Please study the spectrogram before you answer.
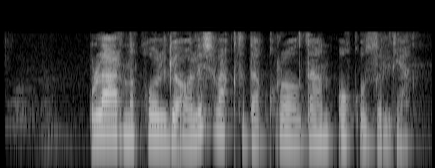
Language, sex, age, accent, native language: Uzbek, female, 25-34, Andijon, Uzbek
